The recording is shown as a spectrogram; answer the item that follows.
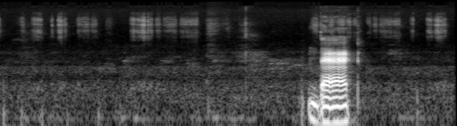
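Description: Chalk or marker scratches softly against a board in a thermodynamics lecture, faint and intermittent, before a short spoken word briefly rises over it.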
